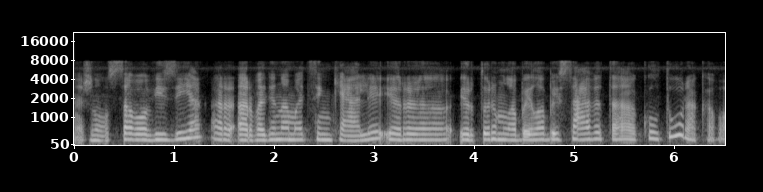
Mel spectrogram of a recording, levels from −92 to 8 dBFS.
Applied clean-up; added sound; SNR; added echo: neural separator model SepFormer DNS4.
